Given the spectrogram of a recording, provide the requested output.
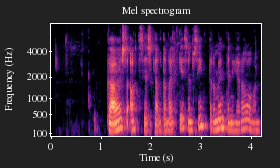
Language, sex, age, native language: Icelandic, female, 30-39, Icelandic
